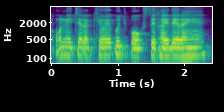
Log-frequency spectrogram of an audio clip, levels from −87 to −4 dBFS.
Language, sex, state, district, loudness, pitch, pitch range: Hindi, male, Uttar Pradesh, Shamli, -18 LUFS, 125 Hz, 125-130 Hz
